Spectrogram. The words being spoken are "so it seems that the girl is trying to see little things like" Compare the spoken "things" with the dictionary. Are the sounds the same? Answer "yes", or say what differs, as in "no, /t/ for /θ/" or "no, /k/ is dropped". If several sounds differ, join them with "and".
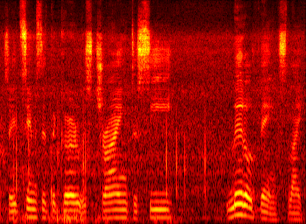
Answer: yes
